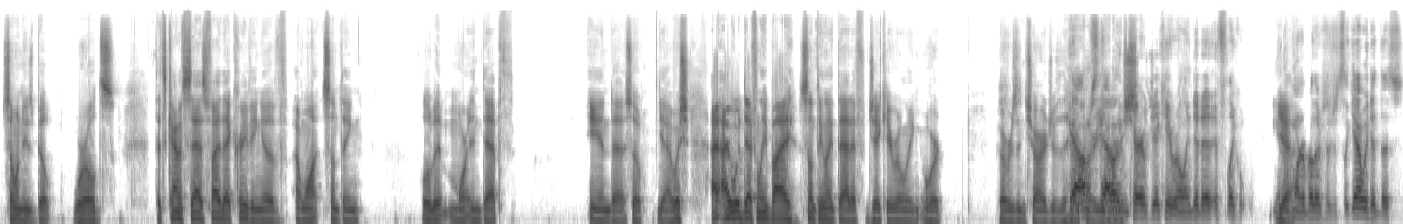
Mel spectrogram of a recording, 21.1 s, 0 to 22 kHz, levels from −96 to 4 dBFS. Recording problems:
none

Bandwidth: 17 kHz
